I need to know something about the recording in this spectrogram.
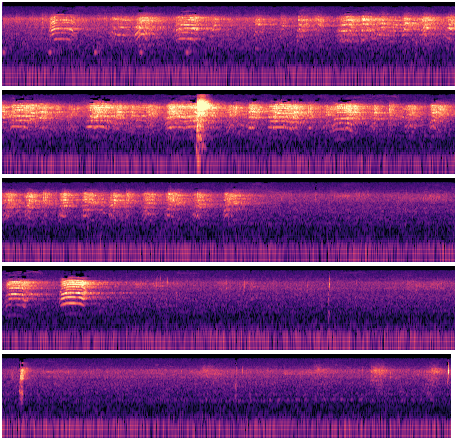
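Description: Birds calling in fast runs of short repeated chirps for the first half, with another short burst around the middle, over a steady low hum. One sharp snap about six and a half seconds in is the loudest sound.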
